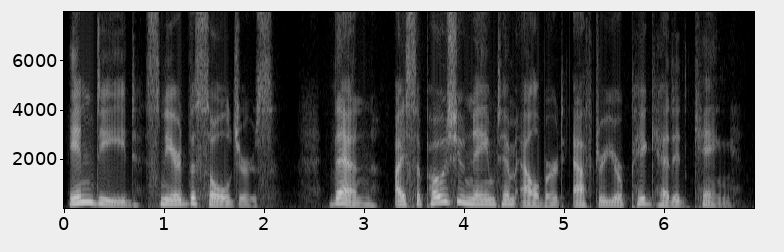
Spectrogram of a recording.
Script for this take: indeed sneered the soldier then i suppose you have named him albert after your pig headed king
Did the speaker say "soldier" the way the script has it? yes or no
no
